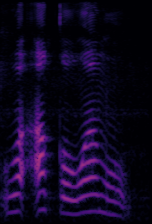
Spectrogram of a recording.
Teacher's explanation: قاف دیکھیے ساکن ہے اور قاف پہ بھی قلقلہ ہو رہا ہے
